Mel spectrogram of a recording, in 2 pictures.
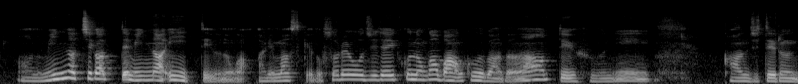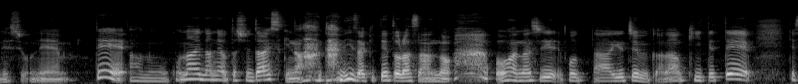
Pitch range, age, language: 155-230 Hz, 20-39, Japanese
